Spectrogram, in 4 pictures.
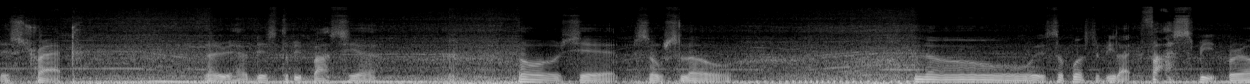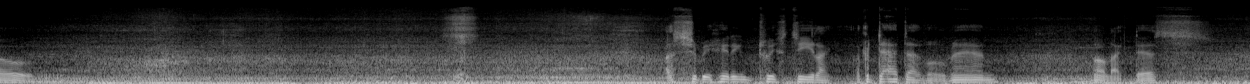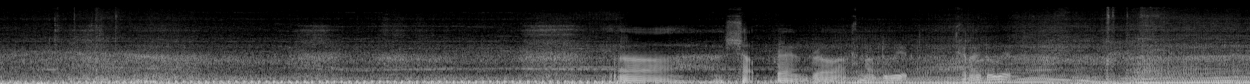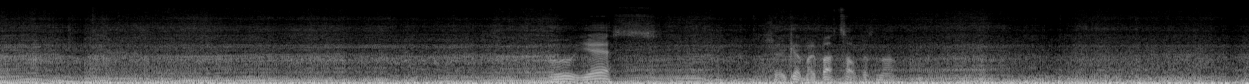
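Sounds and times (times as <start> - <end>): motorcycle engine at low revs: 0.0 - 49.9
road and wind noise: 0.0 - 49.9.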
